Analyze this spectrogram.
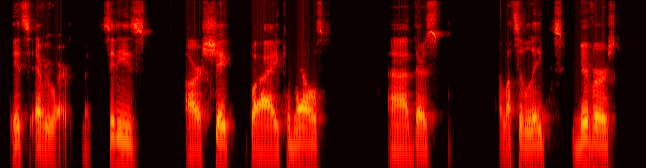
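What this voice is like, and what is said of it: Dutch accent. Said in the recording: “as you can probably tell from my accent, I'm not from uh, the United States. I actually grew up in the Netherlands.”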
